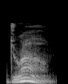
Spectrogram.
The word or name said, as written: drown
